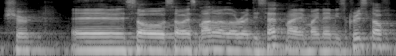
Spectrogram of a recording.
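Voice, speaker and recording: A man's voice: medium pitch, moderate pace, a little hiss or hum. Man, repeating his words. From Poland. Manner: often repeats words as he starts a phrase. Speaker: guest. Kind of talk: casual interview talk.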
